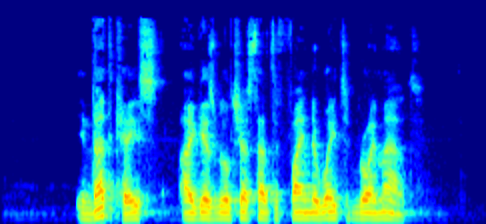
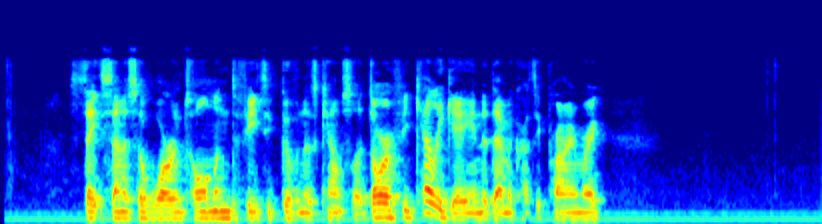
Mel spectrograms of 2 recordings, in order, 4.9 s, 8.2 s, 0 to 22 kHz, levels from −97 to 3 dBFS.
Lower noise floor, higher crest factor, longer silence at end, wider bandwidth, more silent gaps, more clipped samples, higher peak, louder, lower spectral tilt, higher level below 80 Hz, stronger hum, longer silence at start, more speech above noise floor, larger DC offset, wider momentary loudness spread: first, -77 dBFS vs -57 dBFS; about the same, 18 dB vs 20 dB; second, 0.8 s vs 2.2 s; first, 16 kHz vs 7.6 kHz; neither; neither; second, -12 dBFS vs -6 dBFS; second, -29 LUFS vs -23 LUFS; about the same, -6 dB/octave vs -7 dB/octave; second, -72 dBFS vs -60 dBFS; neither; about the same, 0.75 s vs 0.85 s; first, 49 dB vs 34 dB; neither; second, 7 LU vs 10 LU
